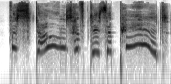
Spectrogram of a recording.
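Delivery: high panicked call; alarmed shout. A narrator's reading. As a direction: cry out that the way back is gone. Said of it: "she shouted".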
